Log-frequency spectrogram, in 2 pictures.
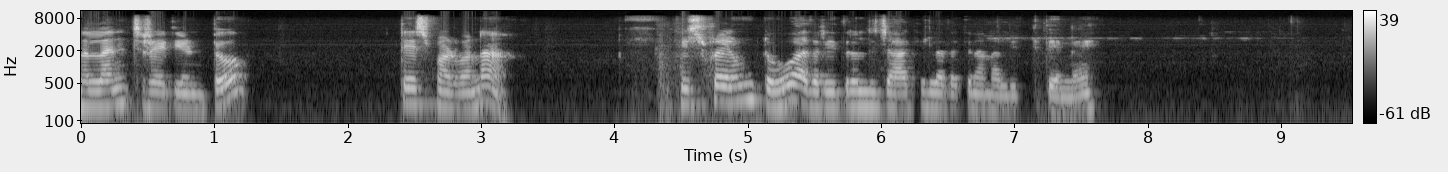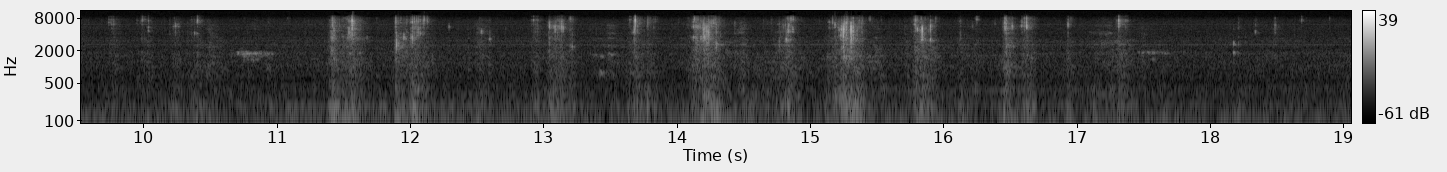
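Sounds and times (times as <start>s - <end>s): low steady hum: 0.0s - 19.0s
fingers mixing rice on a plate: 8.5s - 19.0s.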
